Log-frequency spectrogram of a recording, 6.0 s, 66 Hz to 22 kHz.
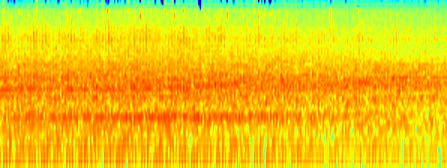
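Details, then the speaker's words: Ford 4040 industrial diesel tractor, cold start after rebuilt injectors installed, valves lashed cold, glow plugs run first: steady even clatter about three beats a second at idle, no misses or knocks, little smoke; running healthy. "it's gotta should have all the air outlines and everything now i've ran it some so we'll give it a shot here yeah it sounds pretty good now"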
